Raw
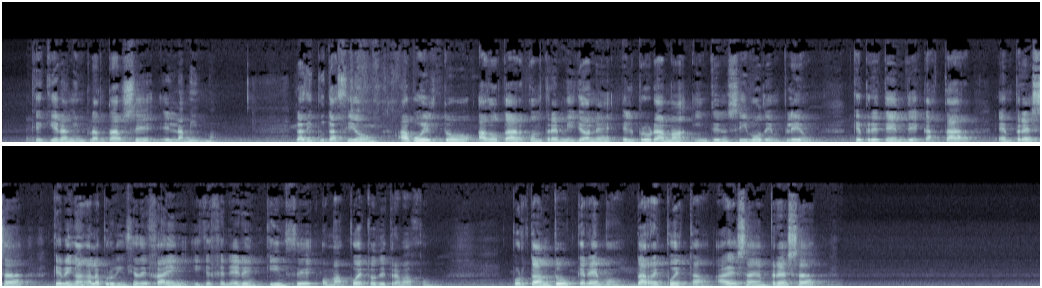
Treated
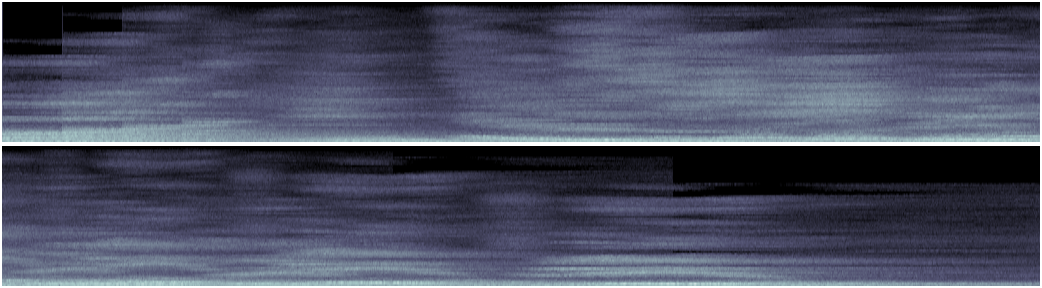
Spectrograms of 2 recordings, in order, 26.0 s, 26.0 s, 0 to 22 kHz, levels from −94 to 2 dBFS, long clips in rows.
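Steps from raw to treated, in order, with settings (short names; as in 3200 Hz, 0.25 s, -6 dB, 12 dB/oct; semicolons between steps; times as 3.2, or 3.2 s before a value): Paulstretch 14×, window 0.10 s, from 8.4; dark delay 1.116 s, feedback 71%, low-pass 1200 Hz, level -15 dB; echoes that change speed 0.749 s, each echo +4 st, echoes 3; gain -3.5 dB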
